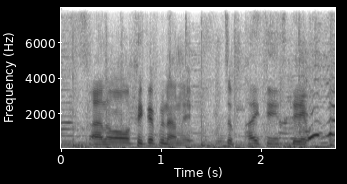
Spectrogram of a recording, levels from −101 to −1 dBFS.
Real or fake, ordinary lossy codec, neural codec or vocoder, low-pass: fake; none; codec, 16 kHz, 2 kbps, X-Codec, HuBERT features, trained on balanced general audio; none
